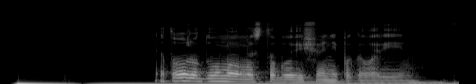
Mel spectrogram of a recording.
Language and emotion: Russian, sad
